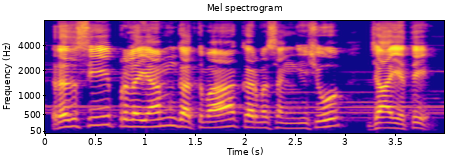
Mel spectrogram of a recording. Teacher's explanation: पदच्छेद केल्यानंतर अनुस्वाराचा अनुनासिक होतोय, लक्षात घ्या.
